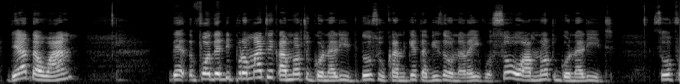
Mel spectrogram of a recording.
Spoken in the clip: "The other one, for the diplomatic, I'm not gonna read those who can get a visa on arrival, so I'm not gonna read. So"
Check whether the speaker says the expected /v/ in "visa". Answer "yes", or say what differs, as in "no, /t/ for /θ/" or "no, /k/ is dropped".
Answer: yes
